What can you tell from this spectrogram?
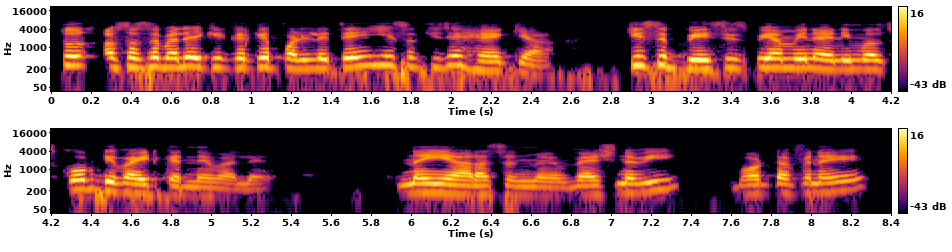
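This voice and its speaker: A man's voice: sits high, brisk, no room sound. A man teaching a class, mixing Hindi with English, asking students questions and calling them his dear children. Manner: mixes Hindi and English, quizzes students, affectionate. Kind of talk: classroom lecture. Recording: dull lo-fi dry sound.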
